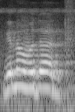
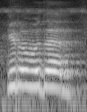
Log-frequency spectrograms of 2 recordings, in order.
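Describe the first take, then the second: Both takes have the same delivery.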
